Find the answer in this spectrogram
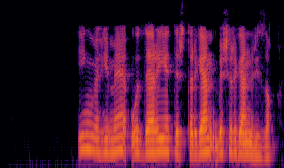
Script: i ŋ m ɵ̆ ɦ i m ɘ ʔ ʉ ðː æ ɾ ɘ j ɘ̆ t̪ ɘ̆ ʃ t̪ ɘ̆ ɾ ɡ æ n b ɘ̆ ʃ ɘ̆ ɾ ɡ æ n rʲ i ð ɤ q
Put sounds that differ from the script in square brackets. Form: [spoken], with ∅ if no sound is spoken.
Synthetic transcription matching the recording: i ŋ m ɵ̆ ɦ i m ɘ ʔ ʉ ðː æ ɾ ɘ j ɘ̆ t̪ ɘ̆ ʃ t̪ ɘ̆ ɾ ɡ æ n b ɘ̆ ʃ ɘ̆ ɾ ɡ æ n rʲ i [z] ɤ q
